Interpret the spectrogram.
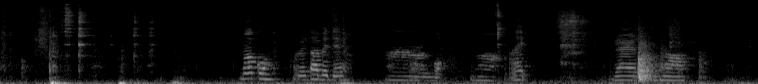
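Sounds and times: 
ceramic plates clinking as they are stacked and put away: 0.6 - 1.7
speech: 2.5 - 7.0.

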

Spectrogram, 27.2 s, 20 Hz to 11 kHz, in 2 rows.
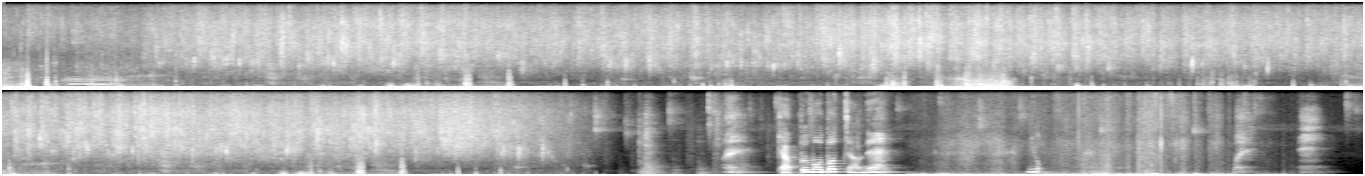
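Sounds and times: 
shower water spraying onto a surface: 0.1 - 19.3
speech: 21.6 - 22.6
breathy sound: 22.7 - 26.8.

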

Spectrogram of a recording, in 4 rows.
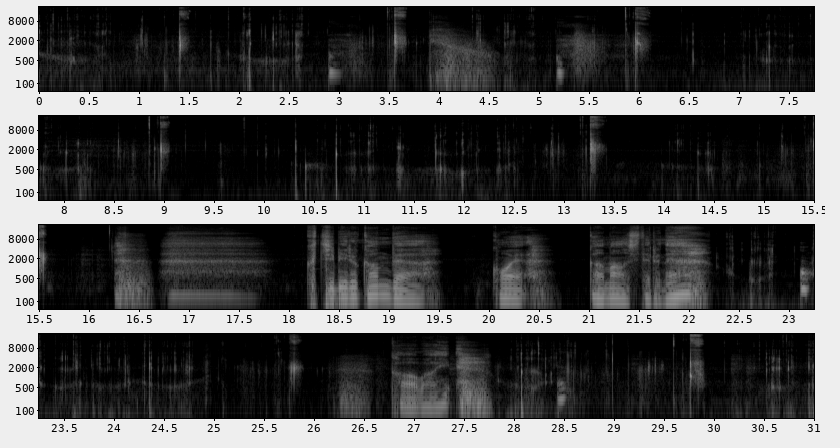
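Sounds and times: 
wet mouth sounds of an ear being licked: 0.0 - 31.0
breathy sighs: 16.2 - 17.9, 20.1 - 20.7, 21.7 - 22.2, 26.2 - 28.6
speech: 18.4 - 19.5, 20.1 - 22.2, 26.9 - 28.6.

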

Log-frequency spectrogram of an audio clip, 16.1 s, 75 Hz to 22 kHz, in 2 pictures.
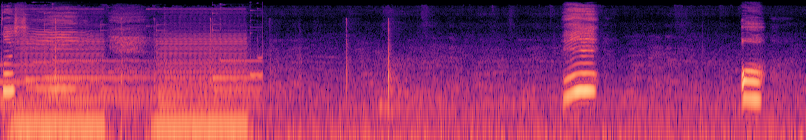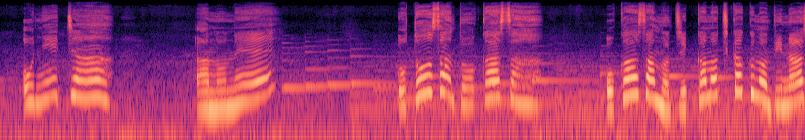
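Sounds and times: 
mobile phone ringing with a bright electronic ringtone: 0.0 - 2.6
speech: 0.1 - 0.4, 8.4 - 9.3, 10.0 - 10.8, 12.0 - 16.1.

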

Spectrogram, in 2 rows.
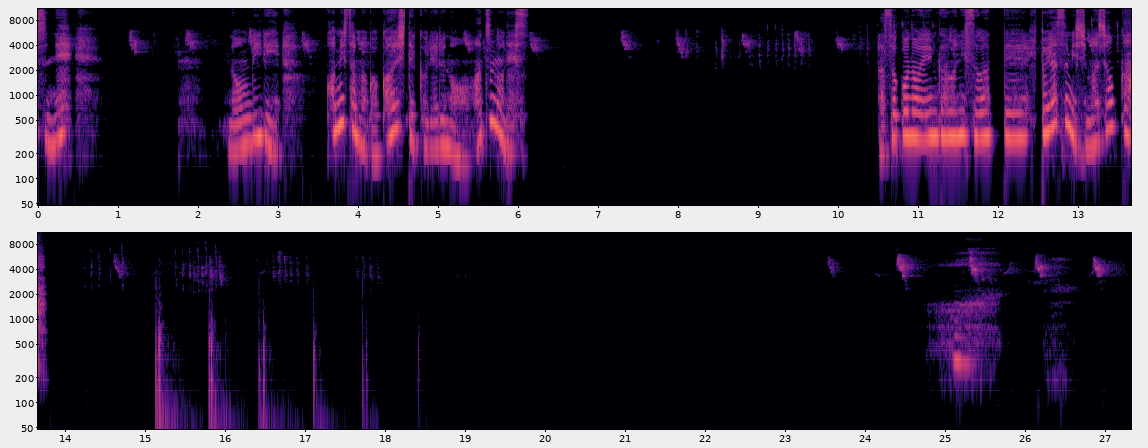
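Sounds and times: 
speech: 0.0 - 0.7, 2.4 - 6.2, 10.5 - 13.8
sharp taps: 15.2 - 16.6
birds chirping: 15.2 - 18.0.

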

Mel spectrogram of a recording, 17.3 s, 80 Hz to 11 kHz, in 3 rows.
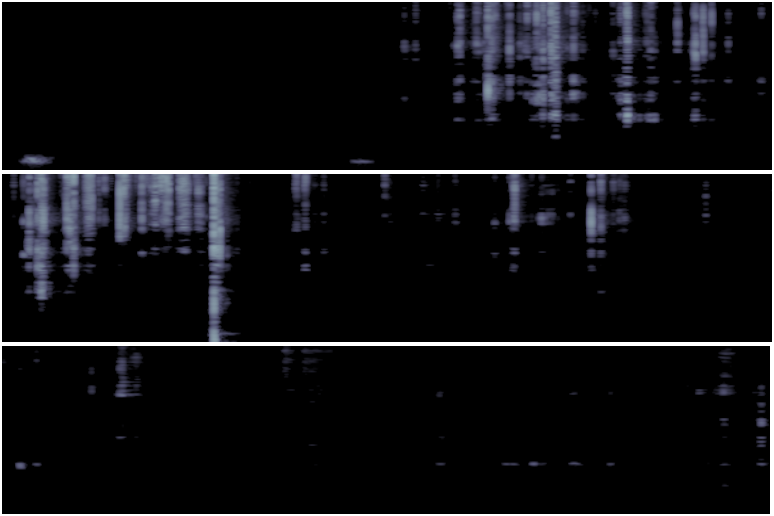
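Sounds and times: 
hard candy being crunched and chewed: 3.4 - 7.5.

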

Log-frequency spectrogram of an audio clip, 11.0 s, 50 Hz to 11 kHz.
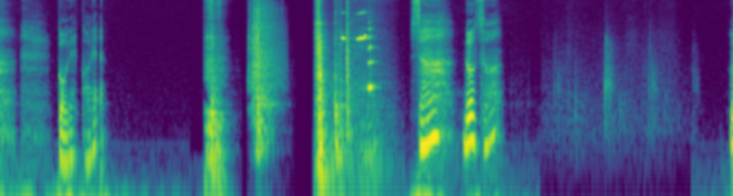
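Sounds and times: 
speech: 0.9 - 1.6, 6.3 - 7.6
room door creaking open with a squeak and clunk: 3.1 - 4.2, 4.8 - 5.7
metallic lock clicks: 4.8 - 5.7.

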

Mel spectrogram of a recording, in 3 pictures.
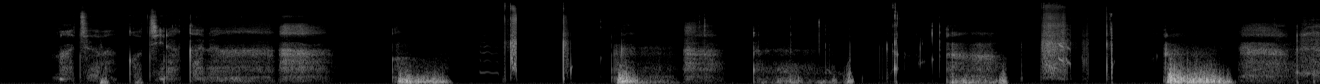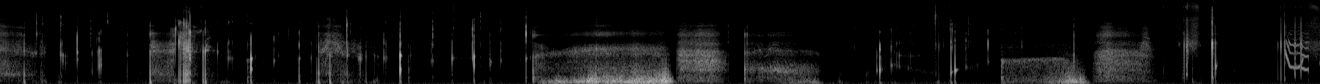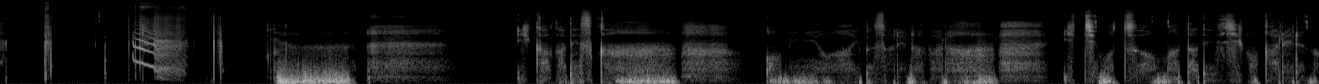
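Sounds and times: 
speech: 0.8 - 3.3, 4.0 - 4.2
soft breathy sighs: 0.9 - 5.2, 6.1 - 8.6, 9.4 - 10.8, 11.6 - 13.9, 18.0 - 22.4, 23.1 - 24.8, 29.1 - 31.0, 31.9 - 39.5
wet ear licking mouth sounds: 6.8 - 11.6, 12.7 - 18.7, 21.4 - 25.4, 26.0 - 28.7.

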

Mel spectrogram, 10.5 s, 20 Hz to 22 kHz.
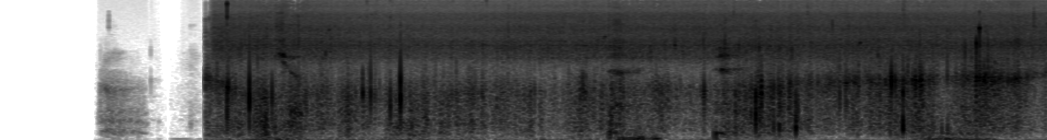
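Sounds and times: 
carbonated foam fizzing and crackling while worked in the hands: 2.1 - 10.4.

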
